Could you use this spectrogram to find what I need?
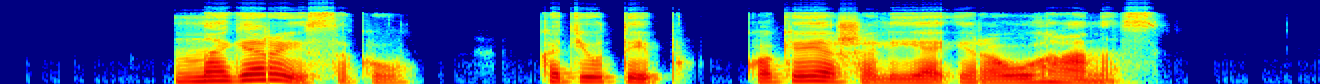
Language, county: Lithuanian, Kaunas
